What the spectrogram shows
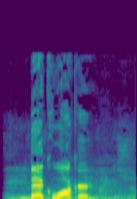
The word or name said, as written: BECK WALKER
